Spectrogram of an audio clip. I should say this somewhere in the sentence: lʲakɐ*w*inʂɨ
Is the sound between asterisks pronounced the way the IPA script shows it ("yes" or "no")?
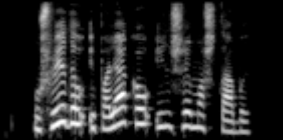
yes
